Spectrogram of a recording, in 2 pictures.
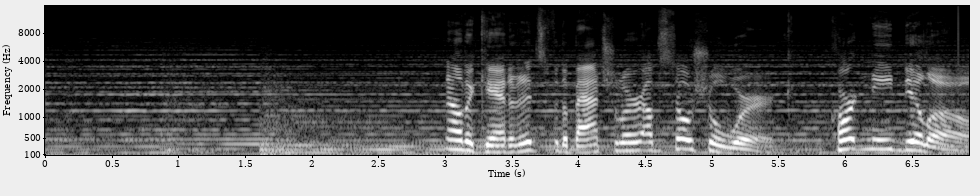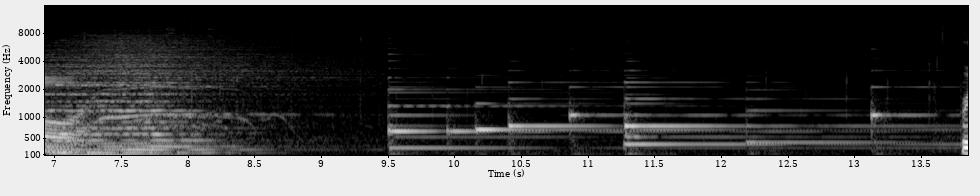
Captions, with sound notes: (tense music) Now the candidates for the Bachelor of Social Work, Courtney Dillow. (crowd cheering) (spirited music)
